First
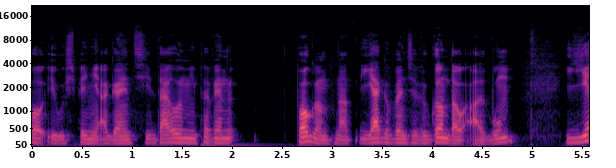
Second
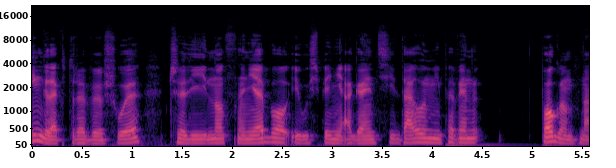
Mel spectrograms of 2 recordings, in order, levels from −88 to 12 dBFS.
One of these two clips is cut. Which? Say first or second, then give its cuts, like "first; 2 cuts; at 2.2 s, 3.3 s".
first; 1 cut; at 3.2 s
